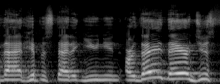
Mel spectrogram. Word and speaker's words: hypostatic: To give you a word to impress all your friends, that's called hypostatic union. It's spelled like hippo, but it's hippa.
